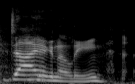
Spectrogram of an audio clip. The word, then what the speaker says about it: Diagon Alley: Diagon Alley. – Diagonally.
